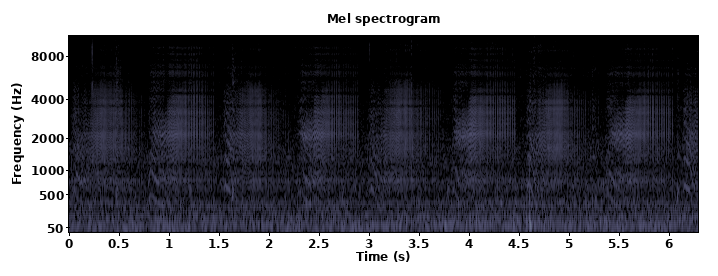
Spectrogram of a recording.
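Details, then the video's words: Japanese beetle male during mating attempts, precursory sounds before and during mating; repeated broadband buzzing bursts about every 0.7 seconds, strongest in the upper-middle range, over a steady low background hum. "Beetle Japanese basic format mating video Beetle videos failing to mate"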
